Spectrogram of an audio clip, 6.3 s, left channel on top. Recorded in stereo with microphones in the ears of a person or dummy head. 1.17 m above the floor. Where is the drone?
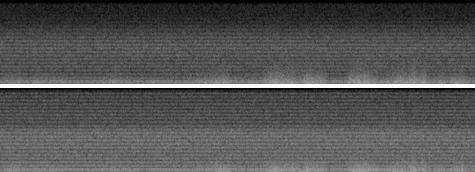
40° right (ahead or behind).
